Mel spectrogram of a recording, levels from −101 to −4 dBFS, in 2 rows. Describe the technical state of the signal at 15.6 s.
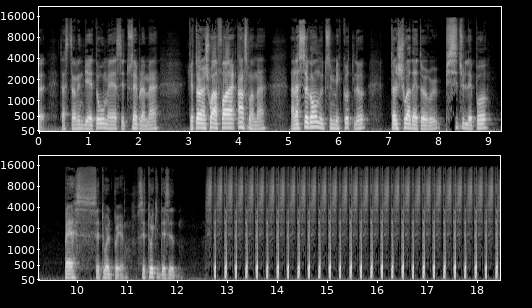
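A fragment of speech about 0.21 s long repeats exactly, back to back, from 12.78 s to the end, so 15.6 s falls inside this broken-record loop. It is likely a stalled player or stream resending its last buffer, and the speech that should play here is lost.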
